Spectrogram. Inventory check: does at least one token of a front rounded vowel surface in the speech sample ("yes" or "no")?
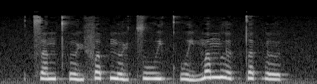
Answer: no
